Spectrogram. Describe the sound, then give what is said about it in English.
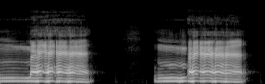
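Two loud, wavering sheep bleats, each lasting under a second and separated by a short pause, with nothing else heard between them. “So this shiny 12-foot monolith buried in the ground in the middle of Nowheresville, Utah, spotted by some Bureau of Land Management helicopter pilots counting sheep. Literally counting sheep.”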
